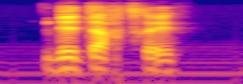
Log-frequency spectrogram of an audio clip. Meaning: to descale
- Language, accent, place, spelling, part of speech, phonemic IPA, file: French, France, Lyon, détartrer, verb, /de.taʁ.tʁe/, LL-Q150 (fra)-détartrer.wav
